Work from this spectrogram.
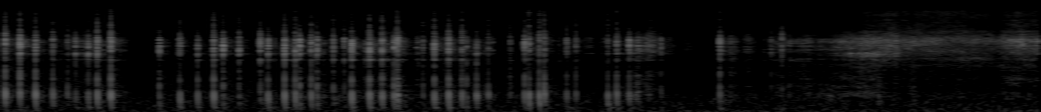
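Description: A hollow matte gold plastic Christmas bauble is tapped and scratched with fingernails. Many quick, bright clicking taps come in dense bursts, with short pauses between groups. The tapping gives way to a steady, hissy scratching at the end.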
